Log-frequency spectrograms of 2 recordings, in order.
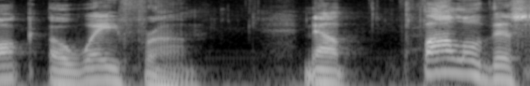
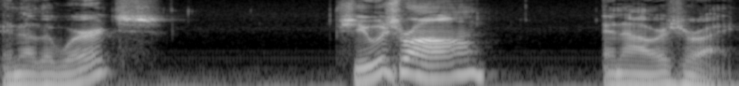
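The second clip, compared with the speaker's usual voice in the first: ordinary delivery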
